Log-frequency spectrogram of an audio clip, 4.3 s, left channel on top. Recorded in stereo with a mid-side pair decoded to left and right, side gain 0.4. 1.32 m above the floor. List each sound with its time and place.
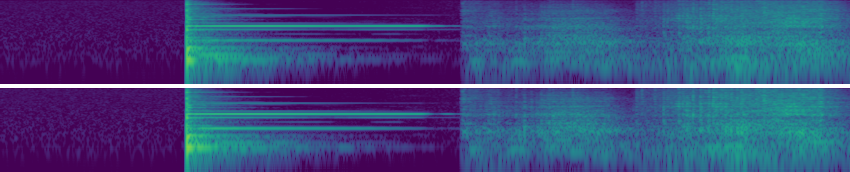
0.9 s a guitar: 15° right, 1.0 m
2.3 s tearing paper: 55° right, 1.8 m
